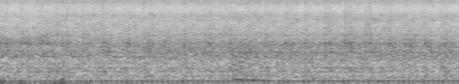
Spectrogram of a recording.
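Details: Proton Wira with an intermittent charging fault; crank pulley marks shown not slipping, charging now coming in but the battery is weak: even, steady idle with a constant hum and no knocks, slips or squeals; normal idle.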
